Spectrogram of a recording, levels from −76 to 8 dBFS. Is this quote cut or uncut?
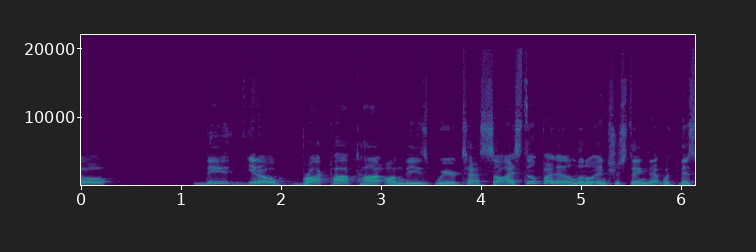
uncut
